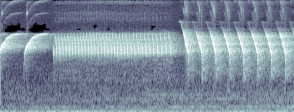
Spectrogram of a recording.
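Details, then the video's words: Canary in 'gacor' song with long 'ngerol' roll, played to make other canaries join in: two rising whistled slurs, a steady buzzing roll over a second long, then a run of falling chirps. "PANCINGAN KENARI GACOR CUIT CUIT bikin NYAUT ikutan BUNYI Ngerol panjang | CANARY SINGING"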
